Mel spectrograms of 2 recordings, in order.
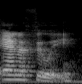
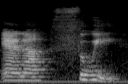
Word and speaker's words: Anna Sui: list roll it okay i would typically say anna suey but that's not how you pronounce it you pronounce it anna sui like s-w-e-e who would have thunk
